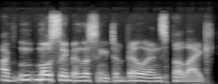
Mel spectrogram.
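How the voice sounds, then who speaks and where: A man's voice: medium pitch, brisk, vocal fry, a little mellow, slightly rough, no echo, studio quality. A man hosting a casual chat, talking enthusiastically in a rambling way. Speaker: host.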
